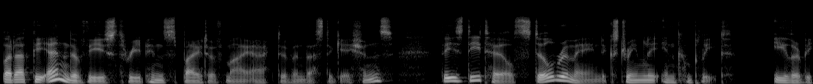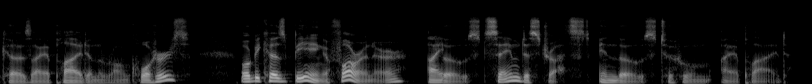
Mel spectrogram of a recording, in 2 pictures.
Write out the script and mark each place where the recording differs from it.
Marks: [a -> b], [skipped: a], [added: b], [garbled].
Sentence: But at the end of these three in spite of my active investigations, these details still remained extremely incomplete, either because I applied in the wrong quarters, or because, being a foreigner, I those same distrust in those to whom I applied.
But at the end of these three in spite of my active investigations, these details still remained extremely incomplete, either because I applied in the wrong quarters, or because, being a foreigner, I those same distrust in those to whom I applied.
